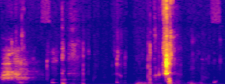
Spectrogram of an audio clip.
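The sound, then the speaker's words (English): Someone eating with a fork bites into crunchy food and chews, with irregular crackly crunches and one sharper, louder crunch toward the end. No talking. “I'll take another bite. I'm using a fork to eat this item.”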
